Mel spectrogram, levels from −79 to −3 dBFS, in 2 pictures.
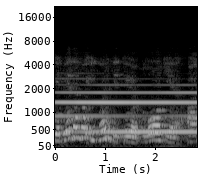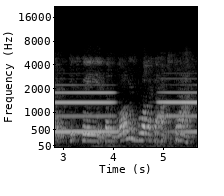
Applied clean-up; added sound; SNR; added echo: none; Wind instrument, woodwind instrument; -3 dB; reverberation time 0.6 s.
